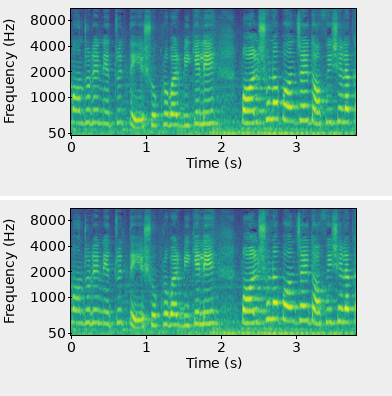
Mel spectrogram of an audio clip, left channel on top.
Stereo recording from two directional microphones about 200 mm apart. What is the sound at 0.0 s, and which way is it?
A woman's voice, 5° left (ahead or behind).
